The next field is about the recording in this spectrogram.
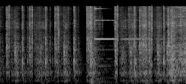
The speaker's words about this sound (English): That's it. Give me that typewriter.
